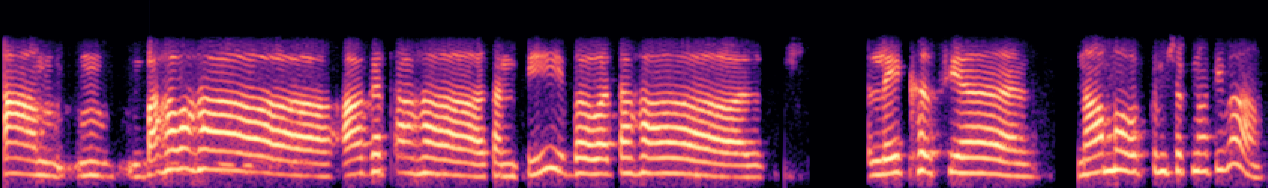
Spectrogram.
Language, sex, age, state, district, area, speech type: Sanskrit, female, 45-60, Tamil Nadu, Chennai, urban, conversation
